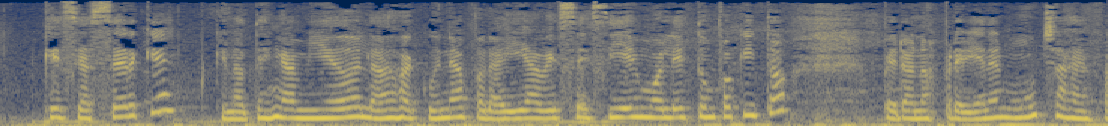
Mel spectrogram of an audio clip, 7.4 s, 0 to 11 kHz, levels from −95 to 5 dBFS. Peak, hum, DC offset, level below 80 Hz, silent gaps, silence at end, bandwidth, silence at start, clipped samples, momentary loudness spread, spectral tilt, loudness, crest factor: -2 dBFS; none; under 0.1%; -24 dBFS; none; 0 s; 11 kHz; 0 s; under 0.1%; 7 LU; -4.5 dB/octave; -13 LUFS; 10 dB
